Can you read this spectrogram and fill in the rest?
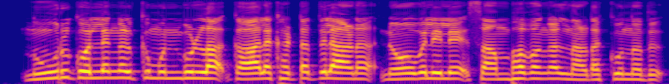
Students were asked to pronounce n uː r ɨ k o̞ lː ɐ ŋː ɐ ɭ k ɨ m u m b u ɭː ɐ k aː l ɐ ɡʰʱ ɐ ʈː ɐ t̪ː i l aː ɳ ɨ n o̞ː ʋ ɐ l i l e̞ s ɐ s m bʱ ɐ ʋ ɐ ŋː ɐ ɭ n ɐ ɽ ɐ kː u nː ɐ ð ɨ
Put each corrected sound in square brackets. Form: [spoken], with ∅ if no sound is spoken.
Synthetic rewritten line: n uː r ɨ k o̞ lː ɐ ŋː ɐ ɭ k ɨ m u [n] b u ɭː ɐ k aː l ɐ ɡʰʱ ɐ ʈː ɐ t̪ː i l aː ɳ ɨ n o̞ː ʋ ɐ l i l e̞ s ɐ [∅] m bʱ ɐ ʋ ɐ ŋː ɐ ɭ n ɐ ɽ ɐ kː u nː ɐ ð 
